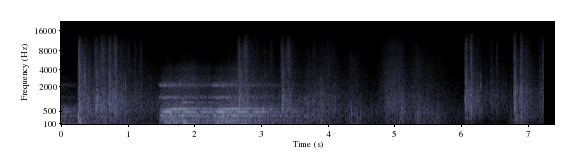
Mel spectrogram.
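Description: Heavy armored footsteps clank on stone.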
